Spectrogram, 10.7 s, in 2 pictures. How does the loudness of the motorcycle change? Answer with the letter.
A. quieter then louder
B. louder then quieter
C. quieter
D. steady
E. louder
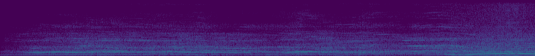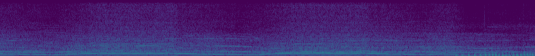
E.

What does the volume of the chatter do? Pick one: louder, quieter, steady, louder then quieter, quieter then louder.
steady.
